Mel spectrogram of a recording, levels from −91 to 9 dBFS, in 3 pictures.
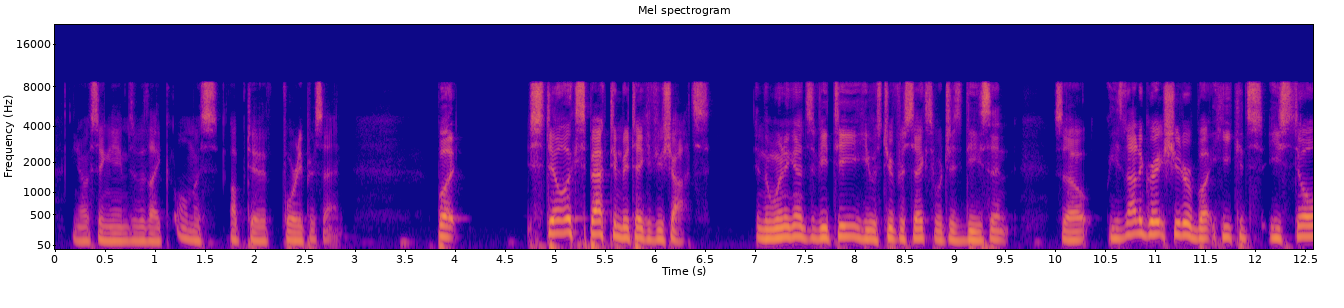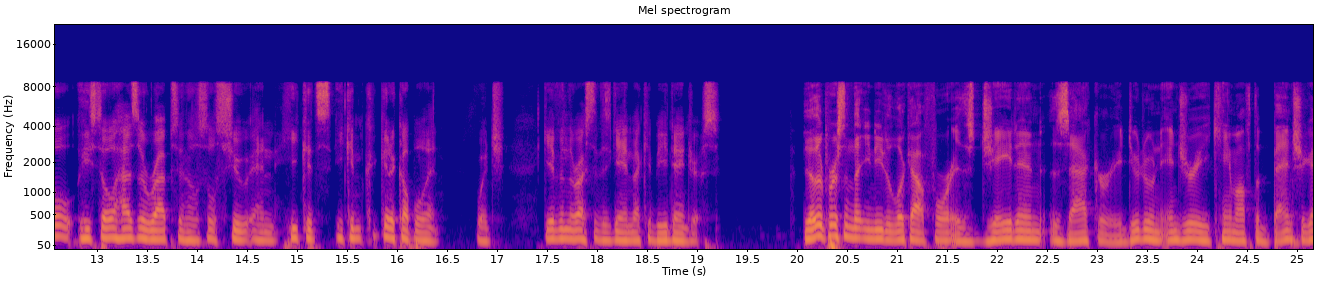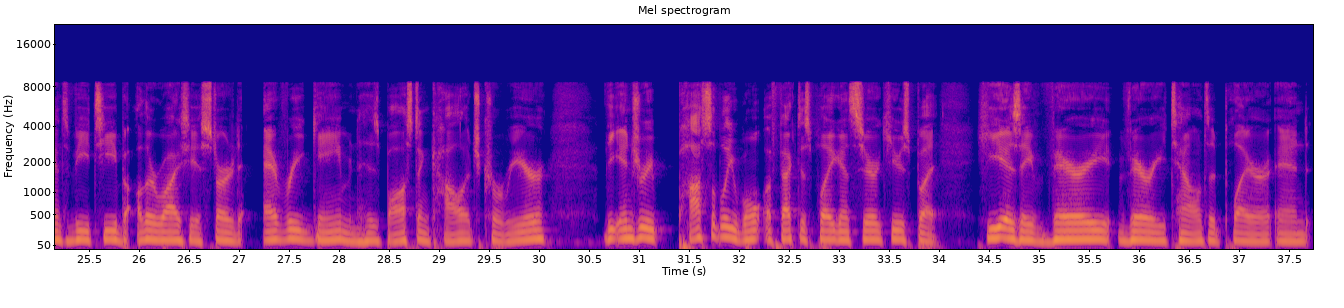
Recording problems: garbled, watery; slightly; nothing above 8.5 kHz

